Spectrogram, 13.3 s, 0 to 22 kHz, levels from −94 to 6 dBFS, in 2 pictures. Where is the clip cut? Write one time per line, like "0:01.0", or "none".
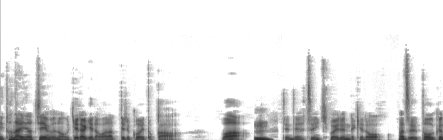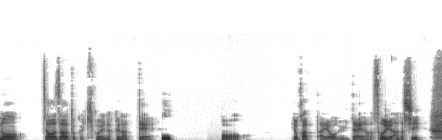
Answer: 0:04.2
